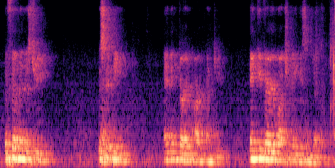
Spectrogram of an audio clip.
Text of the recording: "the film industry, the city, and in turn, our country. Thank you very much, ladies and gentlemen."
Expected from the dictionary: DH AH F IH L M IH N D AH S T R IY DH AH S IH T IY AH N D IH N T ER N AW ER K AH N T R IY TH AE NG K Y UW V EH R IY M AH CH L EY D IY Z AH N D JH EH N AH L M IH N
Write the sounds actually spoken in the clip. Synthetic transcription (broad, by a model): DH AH F IH L M IH N D AH S T R IY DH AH S IH T IY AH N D IH N T ER N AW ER K AH N T R IY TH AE NG K Y UW V EH R IY M AH CH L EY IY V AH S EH N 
